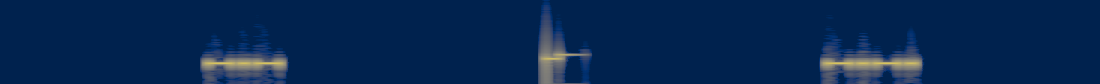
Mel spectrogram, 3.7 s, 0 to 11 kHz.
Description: Morse code, heard as a keyed tone, about 44 wpm, 700 Hz. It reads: K C
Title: Single Letter-Number 45wpm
